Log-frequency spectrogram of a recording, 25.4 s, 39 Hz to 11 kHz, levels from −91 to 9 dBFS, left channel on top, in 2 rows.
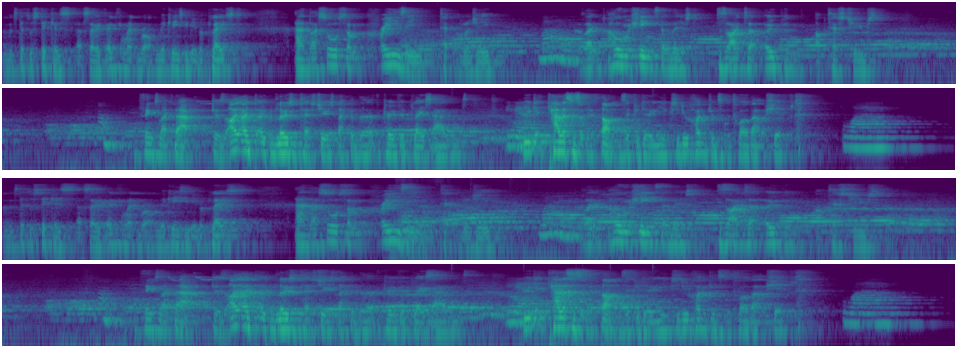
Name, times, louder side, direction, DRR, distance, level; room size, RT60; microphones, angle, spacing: voice 1, 0.0-3.1 3.9-6.5 7.8-9.2 9.5-11.7 14.6-15.2 15.5-18.8 19.7-23.4, left 4 dB, 30° left, 5 dB, 0.3 m, -36 dB
sound 1, 5.2-22.2, right 3 dB, 30° right, 0.5 m, -45 dB
voice 2, 7.1-7.7 14.0-14.2 19.4-19.9 23.9-24.5, left 3 dB, 70° left, 0 dB, 1.6 m, -42 dB
10.5 x 6.5 x 3.6 m, 1.5 s
head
